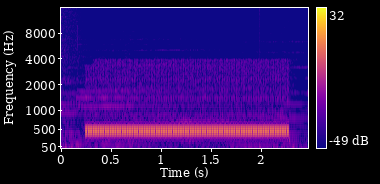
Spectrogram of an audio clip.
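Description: A steady, unbroken telephone dial tone as a phone call is placed, humming at a single mid pitch for about two seconds, starting and stopping abruptly over faint low background noise.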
